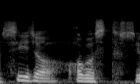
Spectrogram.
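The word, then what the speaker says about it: Caesar Augustus: 영어 발음은 시저 어거스투스 이렇게 돼요. 시저 어거스투스 이렇게요. 아우구스투스.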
